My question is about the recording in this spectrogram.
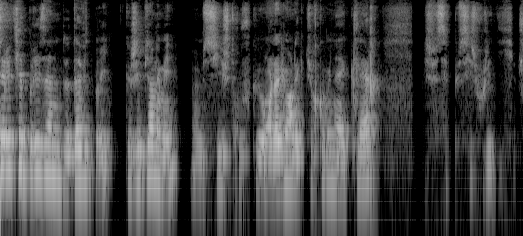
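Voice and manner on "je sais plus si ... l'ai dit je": hushed aside, barely voiced; library whisper. Real, not acted. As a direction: drop to a quick whisper. (chuchotement discret)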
